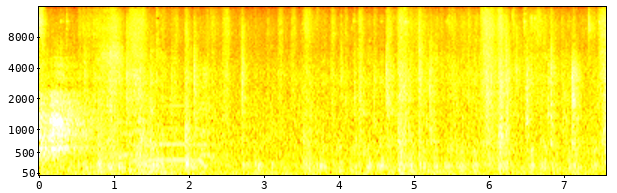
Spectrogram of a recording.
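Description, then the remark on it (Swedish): A dog sniffs in quick, repeated bursts of breathy snuffling, moving around as it searches for a scent, with a faint whine at the start. “Man hör ju i alla fall att man nosar.”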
